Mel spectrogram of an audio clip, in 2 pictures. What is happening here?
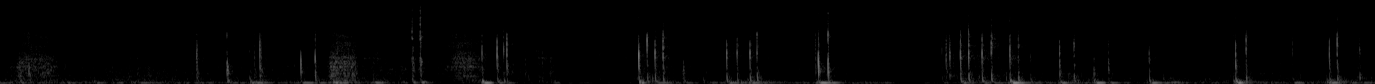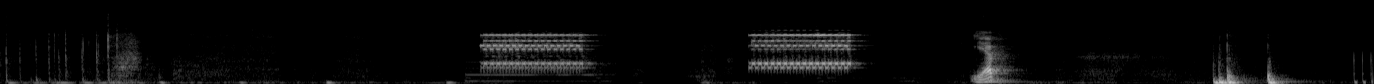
I was sitting at my computer typing questions on the internet. At that moment, my friend called me. I answered the call and said, "Hey.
